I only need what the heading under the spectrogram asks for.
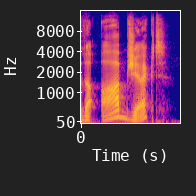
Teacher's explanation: the stress is on that first syllable now that it's a noun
